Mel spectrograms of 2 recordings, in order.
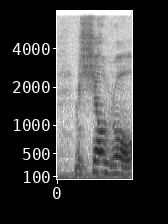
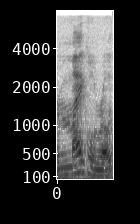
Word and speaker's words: Michel Rolle: However, it was a mathematician by the name of Michel Rolle, or Michael Rolle, depending on how you want to pronounce it, who lived way back in the 16 and 1700s, who published a theorem.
